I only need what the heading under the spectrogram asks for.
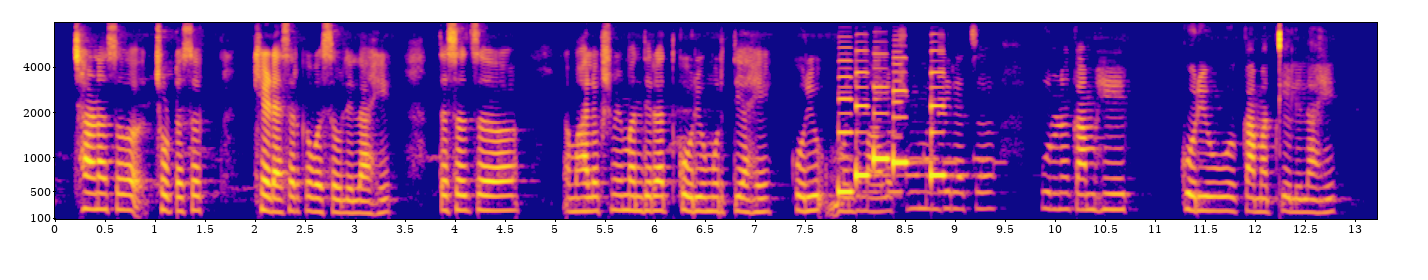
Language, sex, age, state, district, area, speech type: Marathi, female, 30-45, Maharashtra, Kolhapur, urban, spontaneous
